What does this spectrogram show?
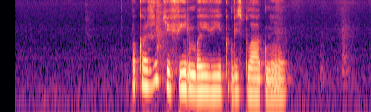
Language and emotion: Russian, sad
